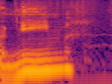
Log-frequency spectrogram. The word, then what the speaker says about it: Anim: But the real quick tour is we have a couple, Kenneth, Anim, or Neem, depends on how you pronounce it. Seth and I have been talking about this. I've been going back and forth on it. It's spelled A-N-I-M.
